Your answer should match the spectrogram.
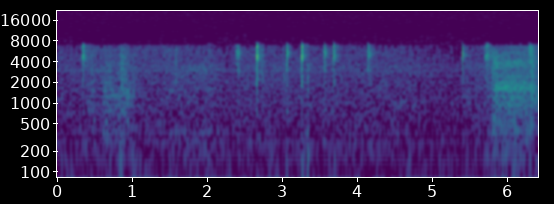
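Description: Faint, scattered clicks of a computer mouse, about a dozen, several in quick pairs, starting about half a second in and growing denser near the end.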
